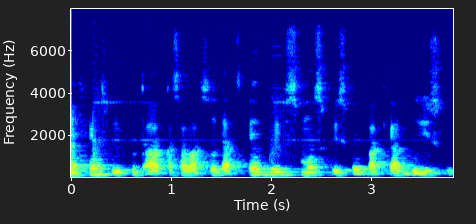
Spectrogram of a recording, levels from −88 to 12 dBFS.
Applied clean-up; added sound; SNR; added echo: neural separator model SepFormer DNS4.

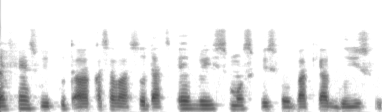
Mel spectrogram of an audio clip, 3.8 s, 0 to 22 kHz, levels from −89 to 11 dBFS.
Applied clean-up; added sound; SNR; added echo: none; none; none; none.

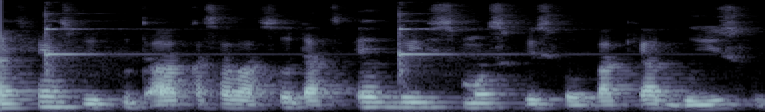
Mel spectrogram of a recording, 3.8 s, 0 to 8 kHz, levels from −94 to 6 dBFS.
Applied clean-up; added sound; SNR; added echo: none; Piano; 16 dB; reverberation time 0.3 s.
